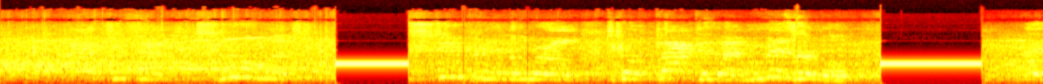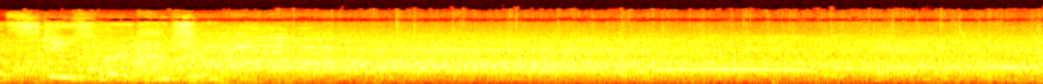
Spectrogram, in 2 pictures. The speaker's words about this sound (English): Yeah, I think what makes me more angry is the cheering. Like, I'm less upset by what he's saying, and I'm more upset by the cheering by it.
